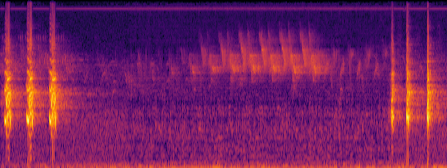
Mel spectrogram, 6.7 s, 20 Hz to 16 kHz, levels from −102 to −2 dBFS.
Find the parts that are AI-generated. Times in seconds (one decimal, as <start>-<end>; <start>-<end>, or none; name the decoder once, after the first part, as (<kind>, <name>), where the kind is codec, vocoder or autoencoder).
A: 1.9-5.9 (vocoder, BigVGAN v2)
